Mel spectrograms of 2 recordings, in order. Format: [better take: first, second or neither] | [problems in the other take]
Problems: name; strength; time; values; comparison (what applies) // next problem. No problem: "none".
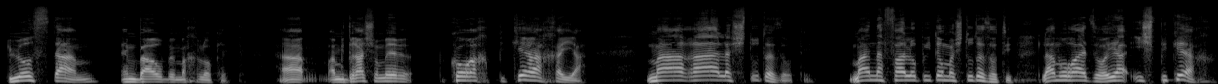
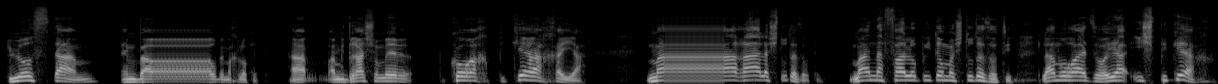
first | audio freezing; at 1.5 s for 0.5 s and at 6.5 s for 0.5 s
